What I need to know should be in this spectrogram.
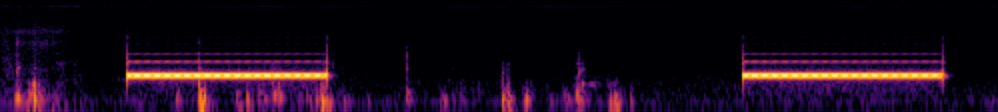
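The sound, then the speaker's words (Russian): Telephone line tones while a call is being placed: two long, steady, evenly pitched tones separated by a pause with faint clicks, after a brief burst of noise at the start. “Ладно, давайте позвоним.”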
